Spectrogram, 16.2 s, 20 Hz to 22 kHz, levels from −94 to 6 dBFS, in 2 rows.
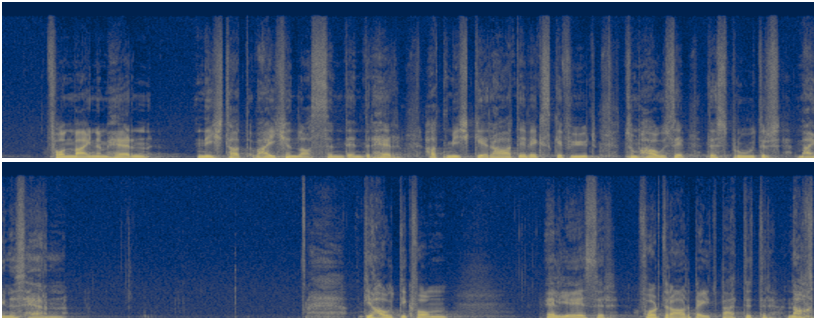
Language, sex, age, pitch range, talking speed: German, male, 50-69, 130-170 Hz, 110 wpm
